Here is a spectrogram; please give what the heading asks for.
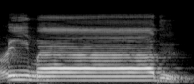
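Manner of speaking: इमाद with pharyngeal start, very long aa; throaty ain. Shown as a demonstration. Teacher stresses it is ain, इमाद chanted long. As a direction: squeeze the ain, then hold इमाद long. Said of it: "आइन है".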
